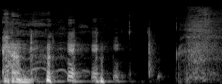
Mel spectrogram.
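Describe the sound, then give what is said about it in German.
Someone clears their throat with a few rough, voiced rasps, then a couple of short clicks and a breathy exhale, because something is caught in their throat. No speech accompanies the sounds. “oh, Entschuldigung, ich habe irgendwas im Hals.”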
